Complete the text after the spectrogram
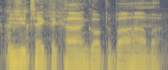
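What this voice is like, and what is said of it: Exaggerated Boston accent, dropped R's. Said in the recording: “this Boston accent ... it's like no R's ... There's like no R's and like four extra vowels”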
